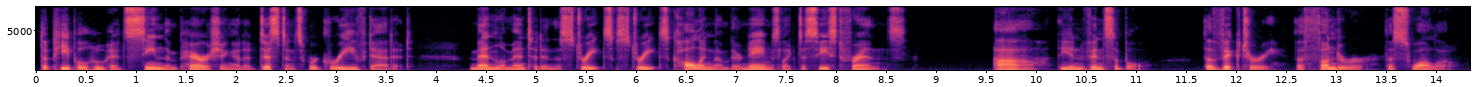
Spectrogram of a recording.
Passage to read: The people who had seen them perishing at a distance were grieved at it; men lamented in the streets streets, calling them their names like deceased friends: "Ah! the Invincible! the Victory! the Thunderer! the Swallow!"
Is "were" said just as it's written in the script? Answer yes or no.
yes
